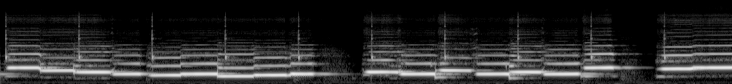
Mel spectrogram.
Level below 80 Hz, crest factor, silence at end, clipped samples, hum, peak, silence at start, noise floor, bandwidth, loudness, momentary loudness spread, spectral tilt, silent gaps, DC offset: -70 dBFS; 8 dB; 0 s; under 0.1%; none; -2 dBFS; 0 s; -32 dBFS; 9.4 kHz; -11 LUFS; 4 LU; -3.5 dB/octave; none; under 0.1%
